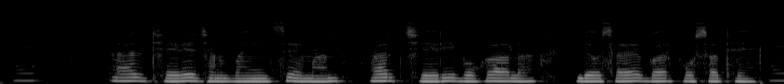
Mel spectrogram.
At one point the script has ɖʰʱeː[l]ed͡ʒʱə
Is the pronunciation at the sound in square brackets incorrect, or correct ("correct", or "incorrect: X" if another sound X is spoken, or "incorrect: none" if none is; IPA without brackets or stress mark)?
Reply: incorrect: ɾ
